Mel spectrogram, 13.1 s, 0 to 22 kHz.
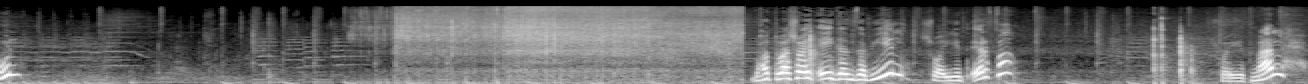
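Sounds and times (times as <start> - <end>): meat sizzling in a frying pan: 3.5 - 9.0.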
